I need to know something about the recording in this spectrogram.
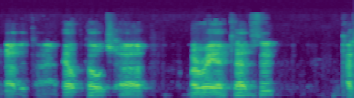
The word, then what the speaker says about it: Maraea Tutson: another time and another time help coach uh Mara tutson I said it right this time yes got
